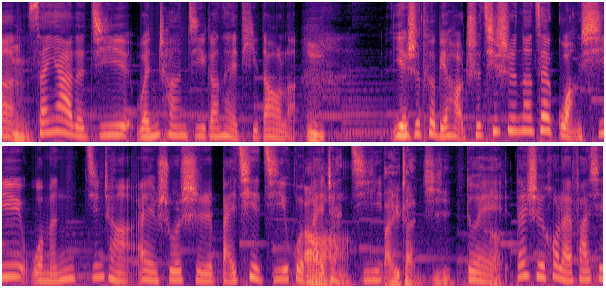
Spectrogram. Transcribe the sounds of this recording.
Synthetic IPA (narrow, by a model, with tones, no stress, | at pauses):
sa˥nja˥˩d̪ə˩t͡ɕi˥wə˧˥nʈ͡ʂʰɑ˥ŋt͡ɕi˥kɑ˥ŋt͡sʰa˧˥ɪjɛ˨˩t̪ʰi˧˥t̪ɑ˥˩ʊlə̰˩˥˩ | jɛ˨˩ʂɻ̩˥˧t̪ʰɤ˥˩p̬jɛ˧˥xɑ˨˩ʊʈ͡ʂʰɻ̩˥t͡ɕʰi˧˥ʂɻ̩˧˥nə˧t͡sa˥˩ɪkwɑ̰˨˩ŋɕi˥wʔɔ̰˨˩mə˦nt͡ɕi˥ŋʈ͡ʂʰɑ˧˥ŋa̰˥˩ɪʂwɔ˥ʂɻ̩˥˩pa˧˥ɪt͡ɕʰjɛ˥˩t͡ɕi˥xwɔ˥˩pa˧˥ɪʈ͡ʂa˨˩nt͡ɕi˥pa˧˥ɪʈ͡ʂa̰˨˩nt͡ɕḭ˥t̪we˥˩ɪt̪a˥˧nʂɻ̩˥˧xo˥˩ʊla˧˥ɪfa˥ɕjɛ˥˩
